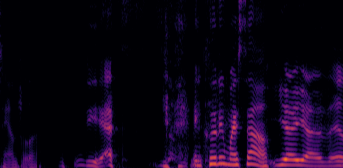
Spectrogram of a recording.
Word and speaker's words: Anjelah: spelled so weird, so they try to make it real ethnic, and I go, oh no, it's just Anjelah.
